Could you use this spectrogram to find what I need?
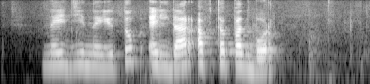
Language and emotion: Russian, positive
